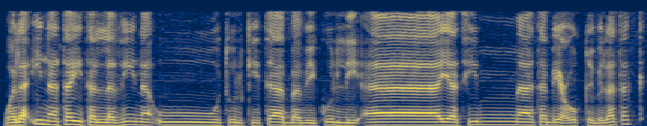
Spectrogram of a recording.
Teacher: هنا البدلات عندنا مدود البدل، ونمدها بمقدار 4 حركات: كلمة أوتوا الكتاب، وكذلك بكل آية تمد بمقدار 4 حركات.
